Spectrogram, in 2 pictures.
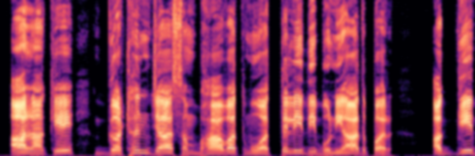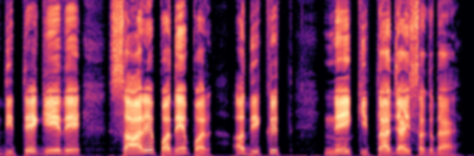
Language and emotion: Dogri, neutral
